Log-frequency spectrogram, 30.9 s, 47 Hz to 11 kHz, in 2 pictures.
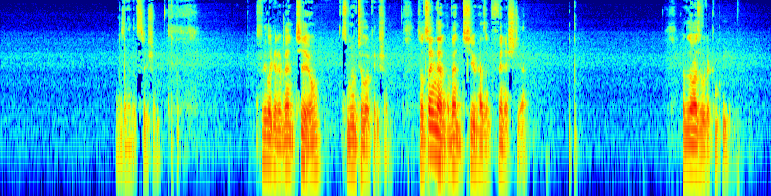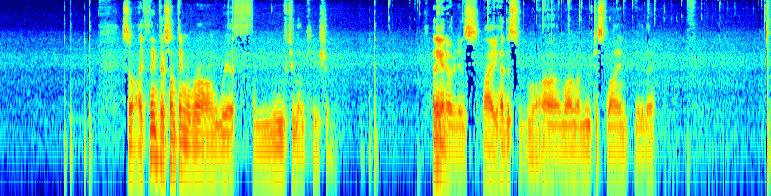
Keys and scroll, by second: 25.3 super+..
